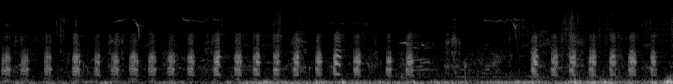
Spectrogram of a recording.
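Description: Sebastopol geese honking in a rapid run of short calls, about five a second, breaking off briefly a little after four seconds in and then starting up again.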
